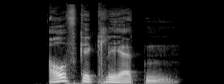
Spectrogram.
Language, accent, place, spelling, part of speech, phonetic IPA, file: German, Germany, Berlin, aufgeklärten, adjective, [ˈaʊ̯fɡəˌklɛːɐ̯tn̩], De-aufgeklärten.ogg
- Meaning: inflection of aufgeklärt: 1. strong genitive masculine/neuter singular 2. weak/mixed genitive/dative all-gender singular 3. strong/weak/mixed accusative masculine singular 4. strong dative plural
